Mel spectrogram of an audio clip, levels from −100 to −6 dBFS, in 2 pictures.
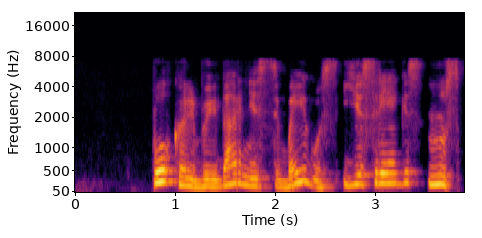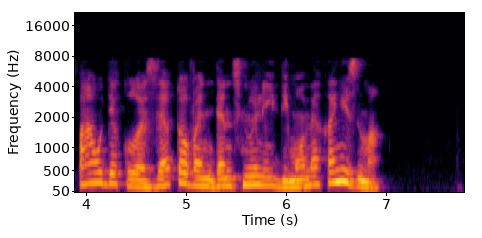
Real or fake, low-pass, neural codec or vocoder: fake; 7.2 kHz; codec, 16 kHz, 6 kbps, DAC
